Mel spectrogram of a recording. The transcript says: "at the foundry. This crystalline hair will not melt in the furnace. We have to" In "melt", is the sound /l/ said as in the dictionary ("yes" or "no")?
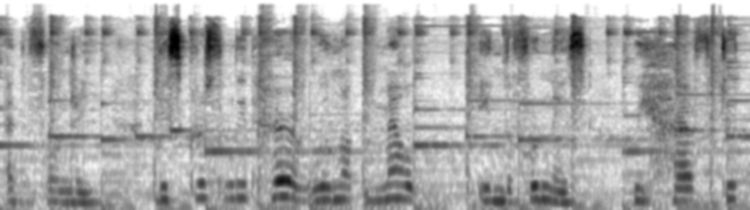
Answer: yes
